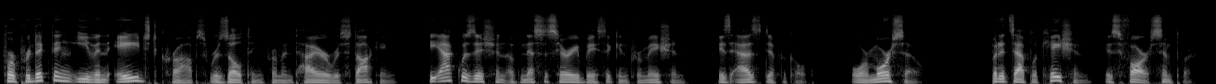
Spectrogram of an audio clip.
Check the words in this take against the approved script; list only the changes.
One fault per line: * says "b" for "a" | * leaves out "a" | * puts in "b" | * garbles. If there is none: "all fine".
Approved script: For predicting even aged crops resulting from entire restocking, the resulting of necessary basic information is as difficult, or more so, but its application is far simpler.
* says "acquisition" for "resulting"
